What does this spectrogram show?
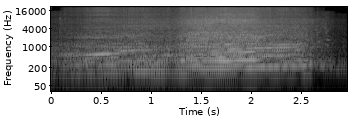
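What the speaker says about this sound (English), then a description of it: "Don't take that cool-ass motorcycle that I just heard outside." A motorcycle in Paper Mario: The Thousand-Year Door revs loudly outside, a harmonic engine roar that climbs, holds and then dies away.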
